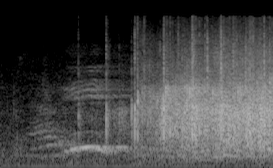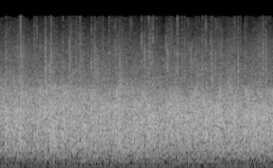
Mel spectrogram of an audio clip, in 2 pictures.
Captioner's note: audience clapping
